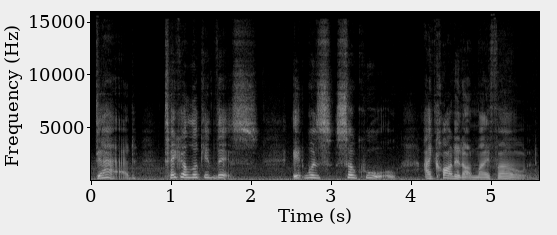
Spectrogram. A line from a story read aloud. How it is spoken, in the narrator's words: Tyler said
